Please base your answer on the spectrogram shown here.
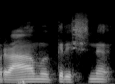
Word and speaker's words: राम कृष्ण: तो उसको जब बाद में आजकल हम लोग पढ़ते हैं तो उसको वो रामा कृष्णा की तरह बोलने लगते हैं, जबकि वो राम कृष्ण इस तरह का उच्चारण है।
